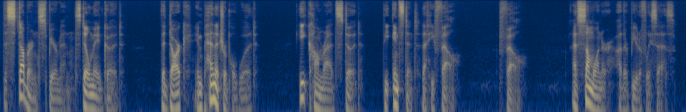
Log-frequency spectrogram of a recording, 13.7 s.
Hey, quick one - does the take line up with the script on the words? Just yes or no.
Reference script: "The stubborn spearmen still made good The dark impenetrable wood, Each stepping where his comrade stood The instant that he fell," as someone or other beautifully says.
no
